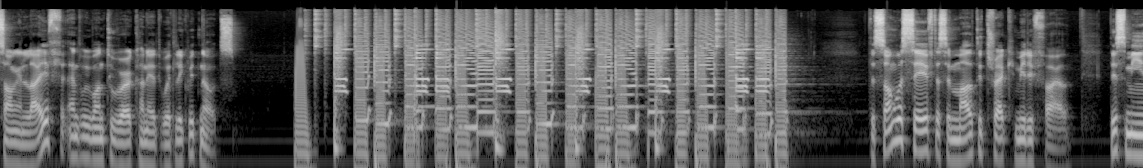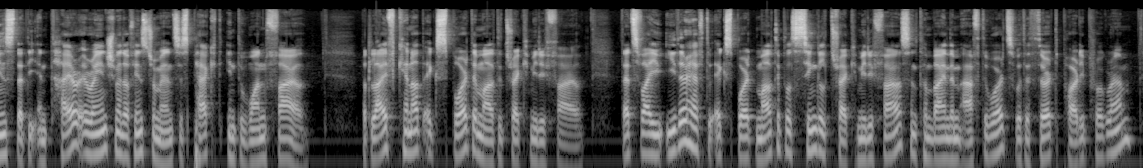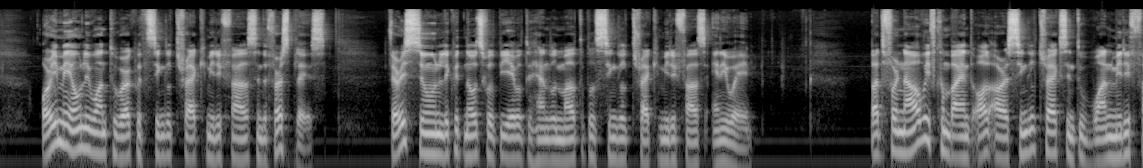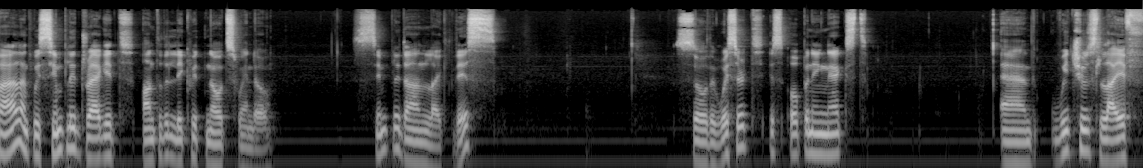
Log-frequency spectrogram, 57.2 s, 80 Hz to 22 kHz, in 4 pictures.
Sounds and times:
Speech: 0:00.0 - 0:03.0, 0:10.9 - 0:18.2, 0:18.8 - 0:28.5, 0:29.1 - 0:32.7, 0:33.4 - 0:38.0, 0:39.4 - 0:46.3, 0:47.3 - 0:49.2, 0:51.3 - 0:53.8, 0:55.3 - 0:57.1
Music: 0:03.7 - 0:10.8.

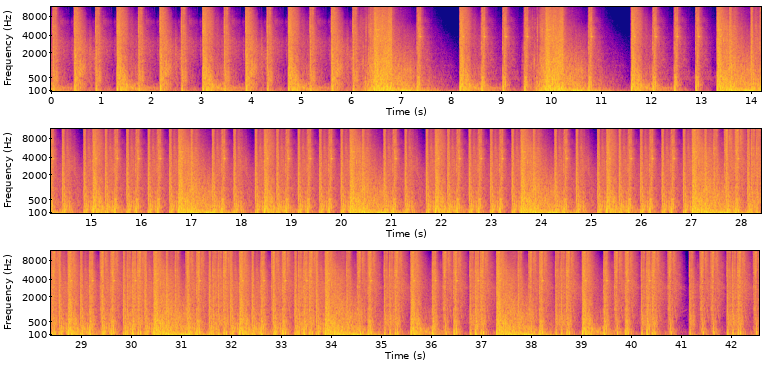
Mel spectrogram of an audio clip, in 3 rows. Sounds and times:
Gunshot, gunfire: 0:00.0 - 0:42.5.

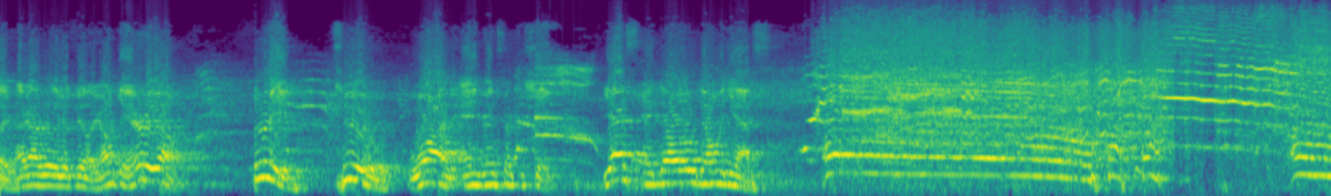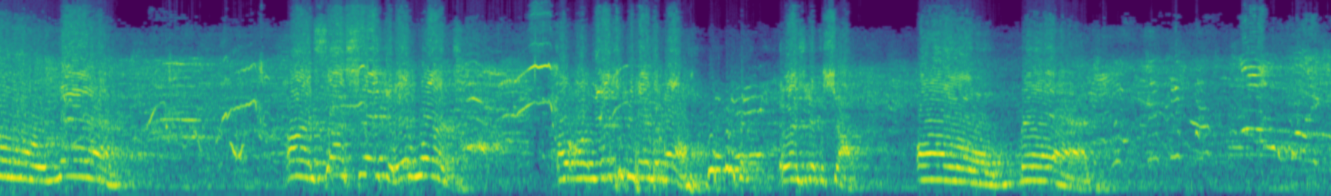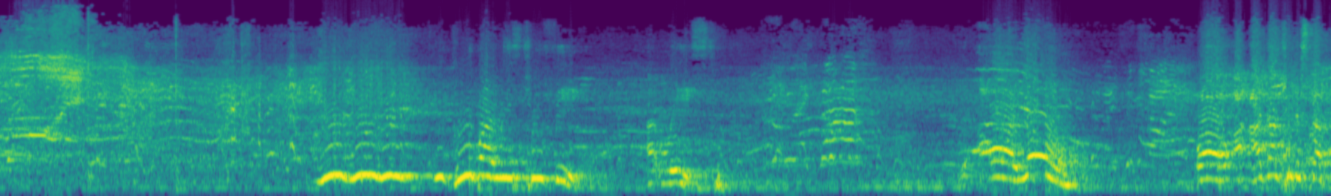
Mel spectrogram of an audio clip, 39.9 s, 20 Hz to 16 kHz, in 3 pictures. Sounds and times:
Crowd: 0:00.0 - 0:39.9
Children shouting: 0:01.8 - 0:03.4, 0:05.1 - 0:06.1, 0:07.9 - 0:22.9, 0:23.8 - 0:31.1, 0:34.0 - 0:39.9.

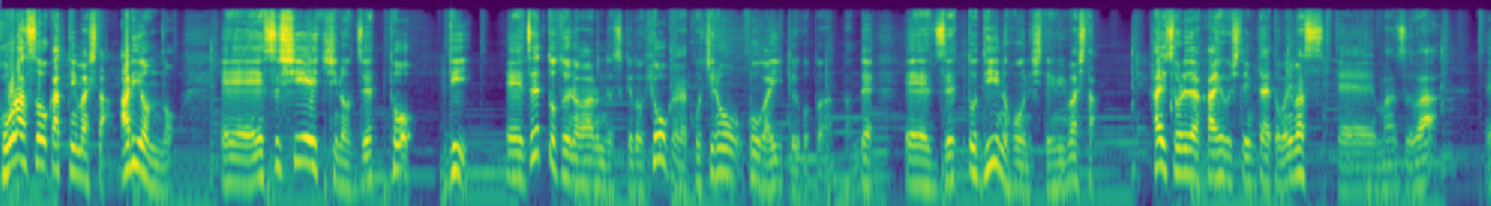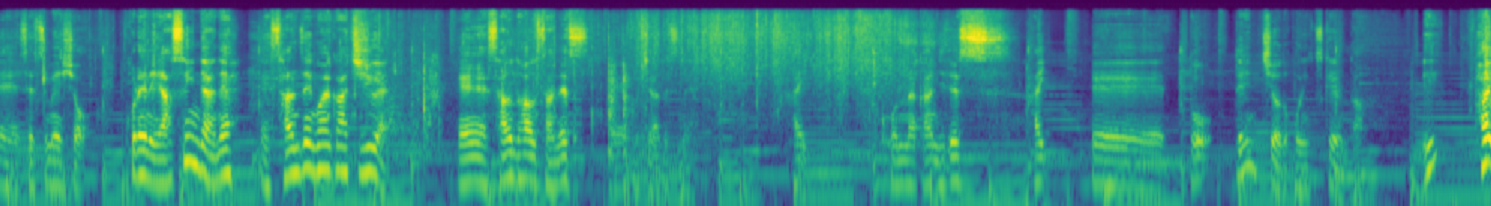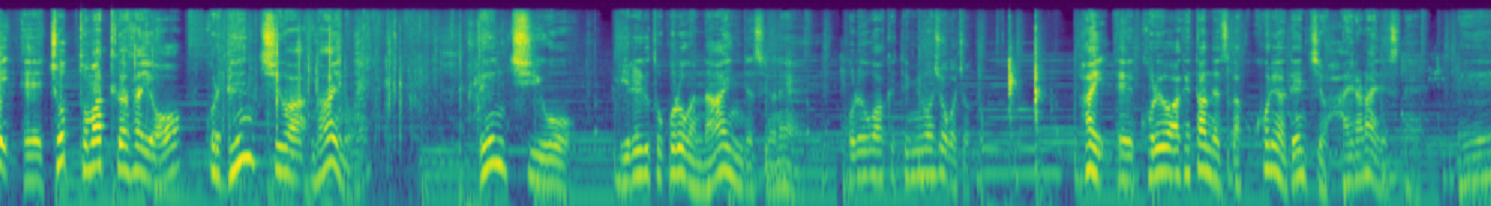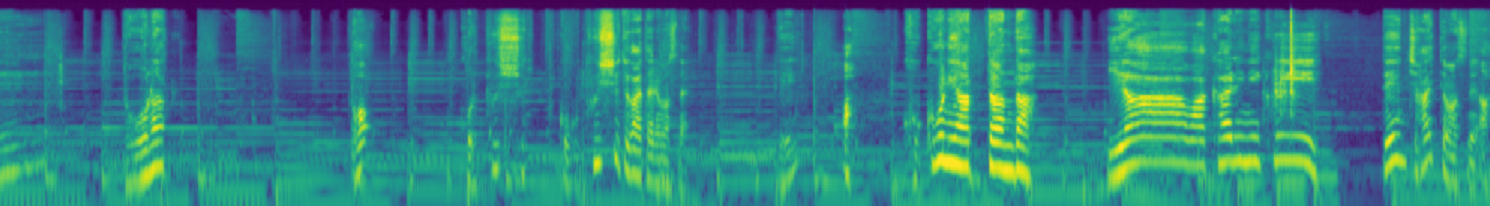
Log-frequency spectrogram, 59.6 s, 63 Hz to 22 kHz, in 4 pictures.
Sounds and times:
Speech: 0:00.0 - 0:22.0, 0:22.8 - 0:23.0, 0:23.6 - 0:33.6, 0:34.5 - 0:39.6, 0:40.6 - 0:45.3, 0:46.0 - 0:46.5, 0:48.2 - 0:48.5, 0:49.3 - 0:51.7, 0:52.5 - 0:55.1, 0:55.8 - 0:58.0, 0:58.6 - 0:59.6.

